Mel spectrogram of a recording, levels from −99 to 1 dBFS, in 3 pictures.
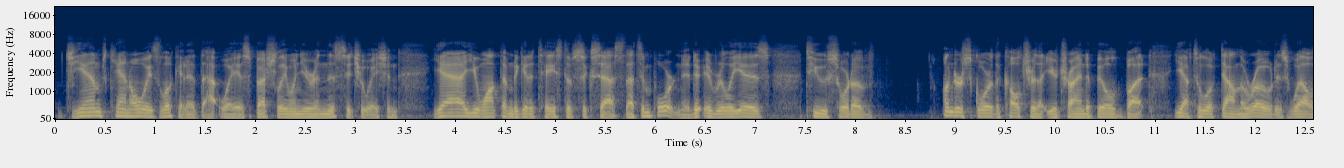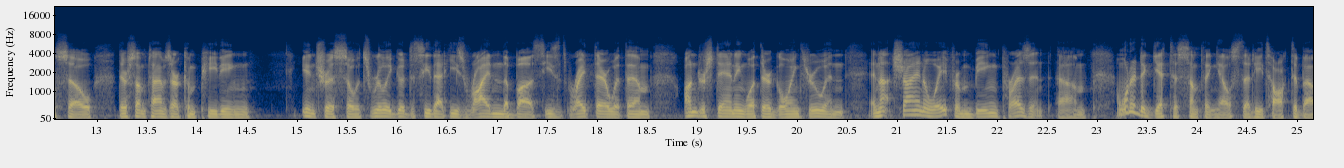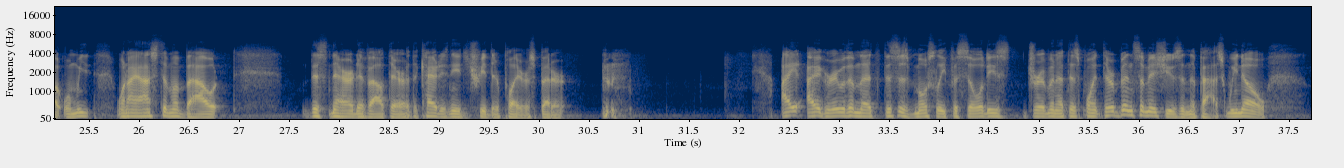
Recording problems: muffled; slightly; fading above 4 kHz

